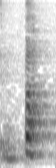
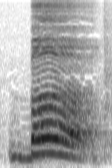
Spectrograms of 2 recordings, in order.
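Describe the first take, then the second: First: The b sound is clipped short without vowel. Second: The b sound carries a drawn-out uh vowel. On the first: The speaker calls it right. "it's just B. It's buh, buh, buh. Like just short sounds" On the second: The speaker calls it wrong. "they were pronouncing the sound for B, for the letter B, like buh"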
